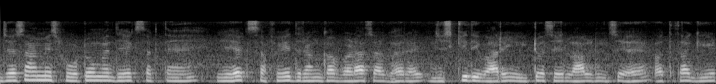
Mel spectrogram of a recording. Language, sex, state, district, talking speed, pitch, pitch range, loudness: Hindi, male, Uttar Pradesh, Varanasi, 220 wpm, 170 Hz, 160-175 Hz, -18 LUFS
